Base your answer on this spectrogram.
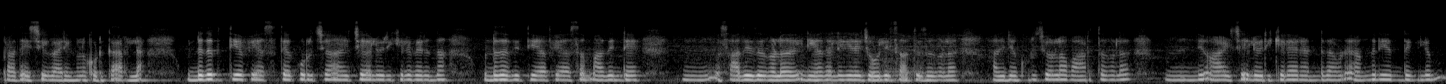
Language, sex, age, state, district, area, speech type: Malayalam, female, 30-45, Kerala, Idukki, rural, spontaneous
